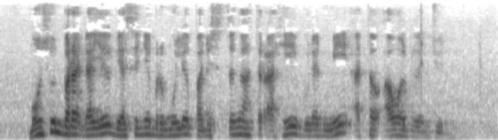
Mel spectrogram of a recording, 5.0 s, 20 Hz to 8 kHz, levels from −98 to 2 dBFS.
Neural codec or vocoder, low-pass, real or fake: none; 7.2 kHz; real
